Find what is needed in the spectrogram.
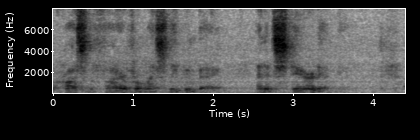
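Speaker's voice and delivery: slow, soft, almost breathless; hushed. Acted. Woman recalling mountain lion, hushed fear. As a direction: hush it like you're still frozen. Scared story hush.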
